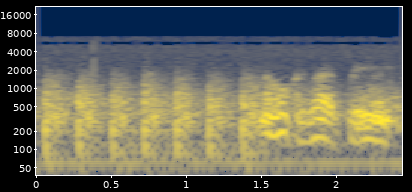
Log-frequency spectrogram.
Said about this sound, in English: he heard a rap on the door.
